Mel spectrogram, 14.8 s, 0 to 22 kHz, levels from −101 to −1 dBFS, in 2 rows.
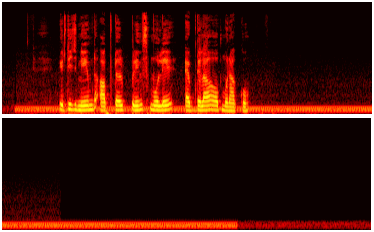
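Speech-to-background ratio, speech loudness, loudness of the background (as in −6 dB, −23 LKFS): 19.0 dB, −31.5 LKFS, −50.5 LKFS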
